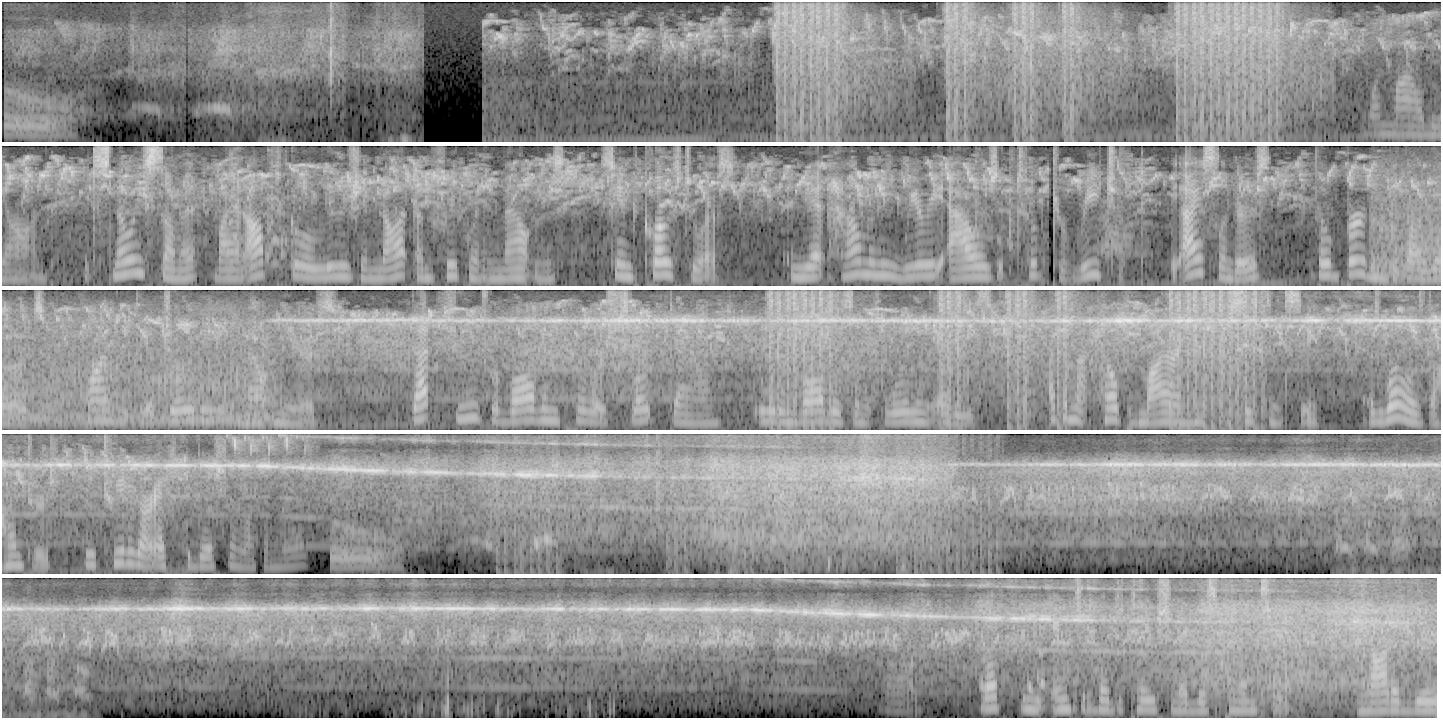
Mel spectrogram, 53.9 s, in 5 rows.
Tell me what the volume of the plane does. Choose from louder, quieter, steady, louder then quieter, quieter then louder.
steady.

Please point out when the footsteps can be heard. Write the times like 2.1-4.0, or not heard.
not heard.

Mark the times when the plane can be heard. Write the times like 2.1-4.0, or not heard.
21.0-53.8.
